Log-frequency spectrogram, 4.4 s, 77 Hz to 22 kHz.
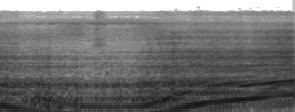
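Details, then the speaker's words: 1995 Ford Thunderbird LX after repair of a sudden power-loss misfire, warming toward operating temperature: revs smoothly from a low rumble to a higher, even drone with no misfire, only one slight usual hiccup. Normal warm-up running. "that sounds normal i don't hear any hiccups yeah there was a slight hiccup but it it always does that it definitely does not sound as bad as it did"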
